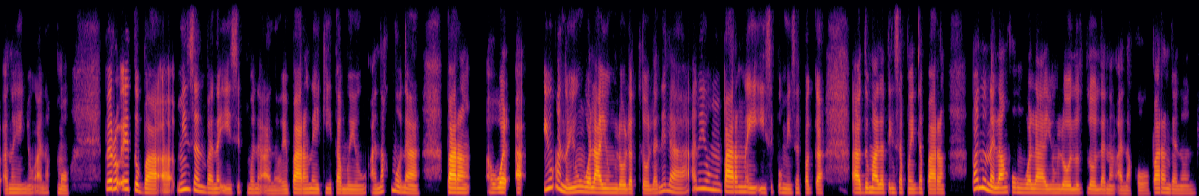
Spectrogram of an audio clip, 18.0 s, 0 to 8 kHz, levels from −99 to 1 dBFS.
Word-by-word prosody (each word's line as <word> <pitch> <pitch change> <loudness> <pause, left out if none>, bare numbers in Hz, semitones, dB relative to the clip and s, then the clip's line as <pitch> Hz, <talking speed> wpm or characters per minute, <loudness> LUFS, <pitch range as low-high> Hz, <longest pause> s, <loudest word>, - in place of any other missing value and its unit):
anohin 160 0 -5
yung 150 - -10
anak 80 +2 -7
mo. 145 -2 -6 0.5
Pero 330 +1 +4
ito 300 -4 +2
ba, 165 -5 +4
ah, - - +1
minsan 275 -4 0
ba 170 -2 -1
naisip 160 -2 -6
mo 160 0 -7
na 155 - -3
ano, 135 - -9
yung 150 +1 -7
parang 160 -1 +5
nakikita 160 -1 -3
mo 155 0 -4
yung 150 0 -6
anak 160 +8 -5
mo 235 -6 -3
na 150 -3 +1 0.4
parang, 175 -2 +8 0.2
ah 175 - -5
wa 185 +1 +5 0.2
ah, - - +4 0.3
yung 360 +5 +2
ano 225 - +1
yung 190 +5 +1
wala 180 -3 +6
yung 165 -1 -1
lola't 160 0 0
lola 155 0 -4
nila. 190 -4 -3
Ano 335 - -5
yung 300 -5 -2
parang 205 -3 +5
naiisip 180 -4 -4
mo 170 - -6
minsan 160 +1 -7
pagka, 160 -1 -1 0.5
ah, 175 - +7
dumadating 170 -1 +1
sa 175 - -3
point 165 -1 -5
na 165 - -3
parang, 155 -1 +2 0.4
"Pa’no 345 +1 +3
nalang 185 -4 +3
kung 180 -3 -5
wala 165 -2 +1
yung 155 0 -4
lolo't 155 +1 -1
lola 150 -1 -2
ng 145 -1 -8
anak 135 -2 -7
ko?" 135 0 -9
Parang 175 -1 +1
ganun. 145 -2 -7
165 Hz, 195 wpm, -26 LUFS, 155-185 Hz, 0.5 s, parang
